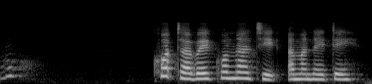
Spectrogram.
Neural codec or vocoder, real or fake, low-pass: codec, 16 kHz, 0.2 kbps, FocalCodec; fake; 7.2 kHz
